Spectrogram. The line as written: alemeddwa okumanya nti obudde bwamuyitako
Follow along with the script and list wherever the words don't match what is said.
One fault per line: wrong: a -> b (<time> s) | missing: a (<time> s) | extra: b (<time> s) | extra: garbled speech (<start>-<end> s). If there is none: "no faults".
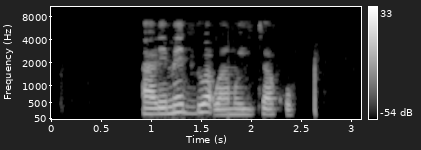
missing: okumanya nti obudde (1.6 s)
